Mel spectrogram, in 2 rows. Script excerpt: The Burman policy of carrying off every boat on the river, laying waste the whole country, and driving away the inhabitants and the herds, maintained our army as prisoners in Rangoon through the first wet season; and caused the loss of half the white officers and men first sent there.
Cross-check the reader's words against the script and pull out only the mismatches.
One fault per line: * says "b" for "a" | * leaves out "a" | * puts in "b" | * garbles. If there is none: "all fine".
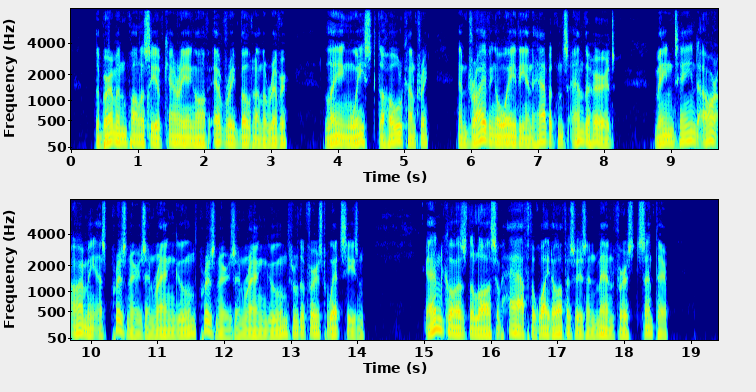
* puts in "prisoners in Rangoon"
